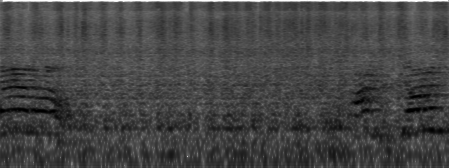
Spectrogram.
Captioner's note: coolant hissing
